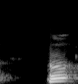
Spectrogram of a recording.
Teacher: உதடுகளை குவித்து ஒலிக்கும் போது பூ என்னும் எழுத்து ஒலிக்கிறது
